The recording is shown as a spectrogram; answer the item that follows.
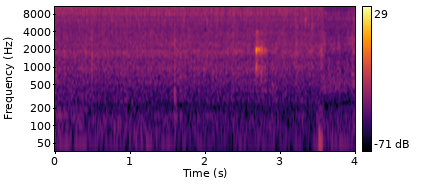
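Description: Faint, steady sizzle of a chicken and vegetable stir-fry cooking in sauce in a wok, with one short clink about two and a half seconds in.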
